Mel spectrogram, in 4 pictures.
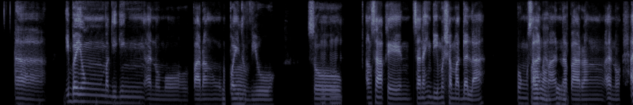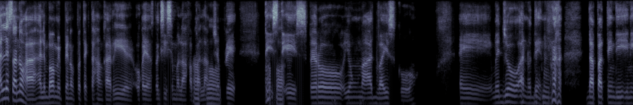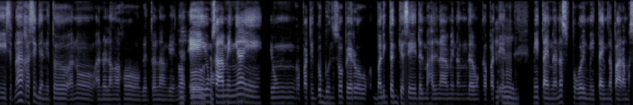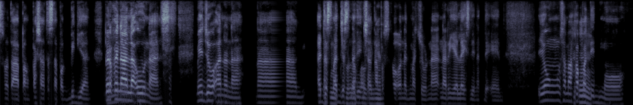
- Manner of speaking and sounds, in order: other background noise; chuckle; horn; static; distorted speech; tapping
- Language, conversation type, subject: Filipino, unstructured, Bakit nakakadismaya kapag may mga taong hindi tumutulong kahit sa simpleng gawain?
- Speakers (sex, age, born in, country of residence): male, 20-24, Philippines, Philippines; male, 35-39, Philippines, Philippines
